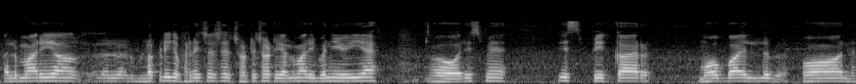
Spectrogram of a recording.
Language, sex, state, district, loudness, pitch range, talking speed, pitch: Hindi, male, Rajasthan, Bikaner, -17 LUFS, 145-160 Hz, 120 wpm, 150 Hz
